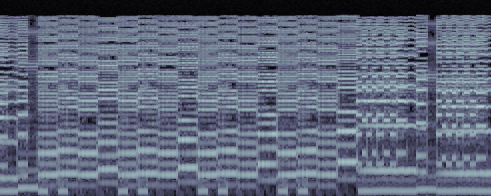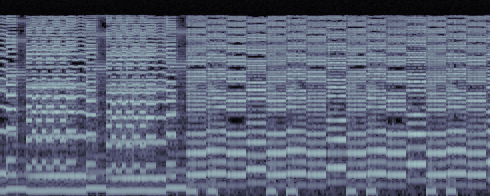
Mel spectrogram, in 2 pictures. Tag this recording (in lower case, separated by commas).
background music, music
